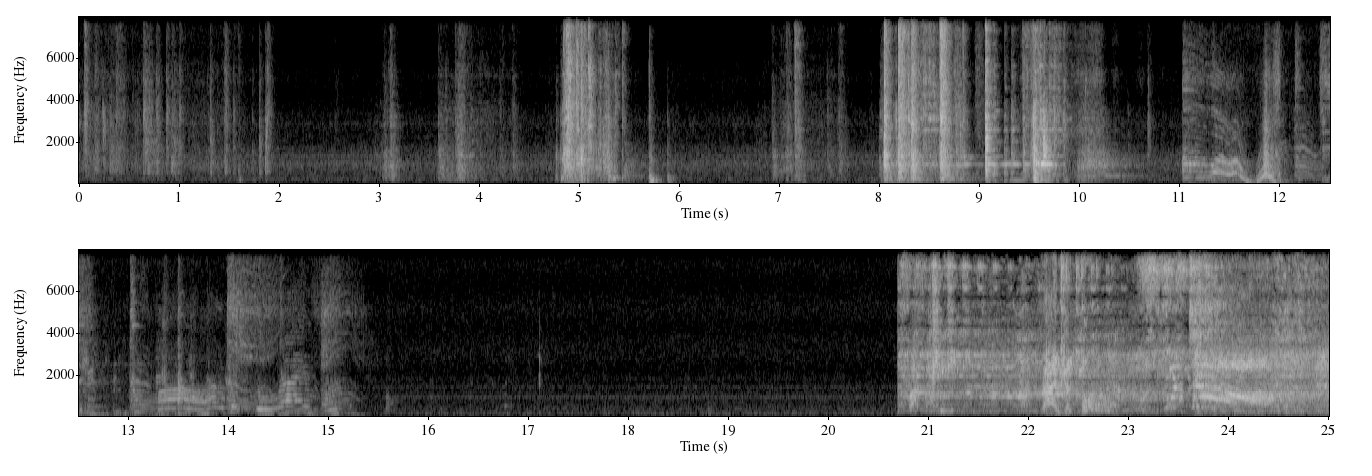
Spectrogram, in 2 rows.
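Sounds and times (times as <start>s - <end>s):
household objects clattering: 3.0s - 5.9s, 6.9s - 10.4s.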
